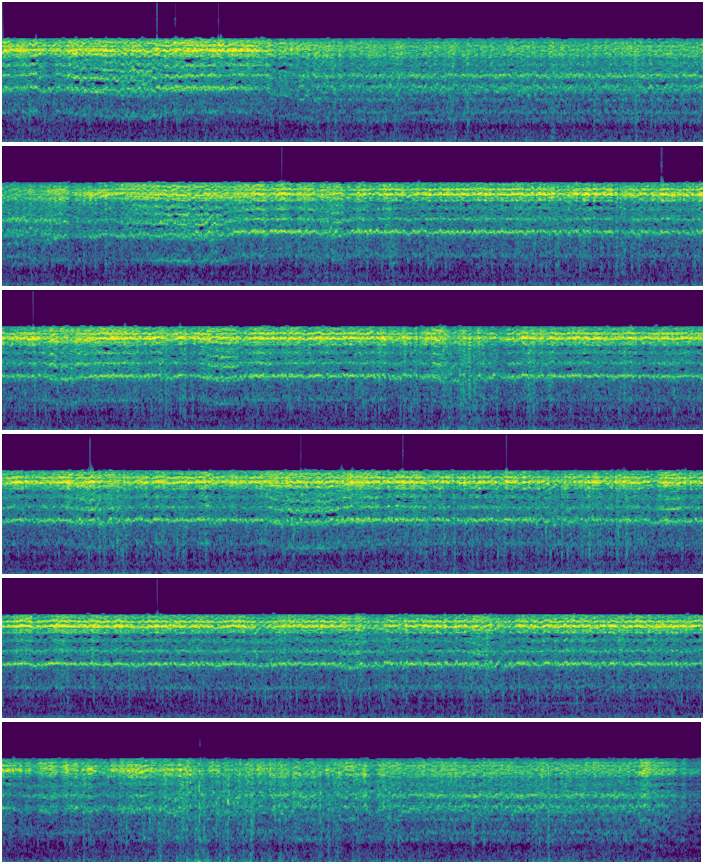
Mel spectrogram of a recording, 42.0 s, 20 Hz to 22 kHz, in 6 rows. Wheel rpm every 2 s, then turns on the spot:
220, 210, 190, 190, 210, 230, 230, 230, 230, 220, 230, 230, 230, 230, 230, 230, 230, 230, 220, 190, 170.
none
